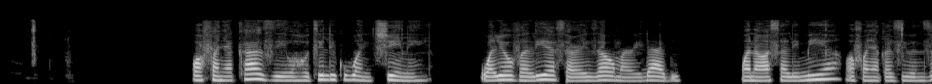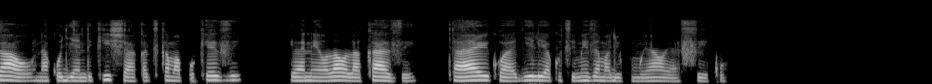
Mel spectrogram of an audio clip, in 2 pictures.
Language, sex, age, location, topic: Swahili, female, 18-24, Dar es Salaam, finance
